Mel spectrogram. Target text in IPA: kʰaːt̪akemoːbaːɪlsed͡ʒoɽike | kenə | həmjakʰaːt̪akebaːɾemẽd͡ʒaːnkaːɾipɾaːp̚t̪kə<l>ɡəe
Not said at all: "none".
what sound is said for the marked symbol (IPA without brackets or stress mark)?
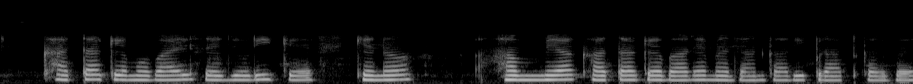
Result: ɾ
